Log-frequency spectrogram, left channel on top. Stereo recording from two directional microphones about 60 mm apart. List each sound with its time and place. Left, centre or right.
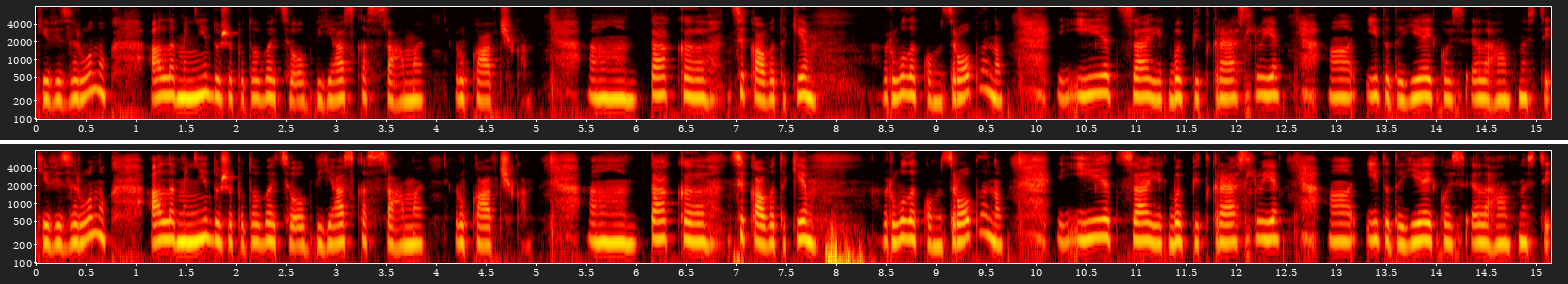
0.0 s speech: right
7.8 s speech: centre
8.4 s speech: right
